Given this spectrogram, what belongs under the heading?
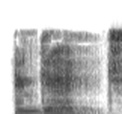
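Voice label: "engage", American English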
